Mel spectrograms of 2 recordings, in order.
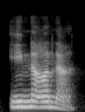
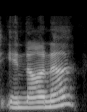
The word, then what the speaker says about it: Inanna: Her name is Inanna, and Inanna is, let me tell you, it's spelled I, da, da, da, da. I want to get it right. Inanna.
